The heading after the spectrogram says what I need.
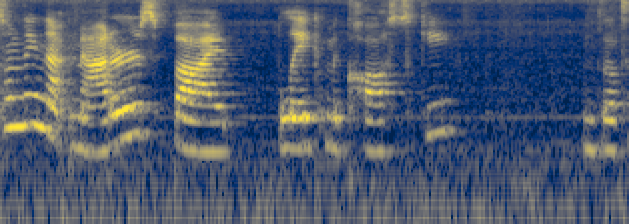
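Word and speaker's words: Mycoskie: I got start Something That Matters by Blake MOSI that's how you you say his name and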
